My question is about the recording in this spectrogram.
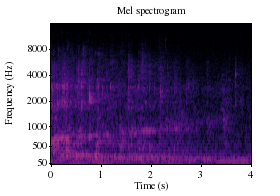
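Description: Carbonated energy drink poured from an aluminium can into a tall glass, splashing and foaming. It is loudest as the pour begins and tapers off as the glass fills.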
